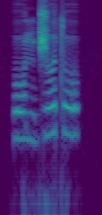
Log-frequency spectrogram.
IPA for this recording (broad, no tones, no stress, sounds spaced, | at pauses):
o n d͡ʒ ɤ t o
